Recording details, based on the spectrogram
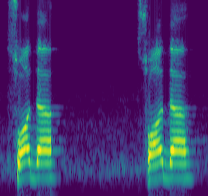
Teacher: sad is part of huruf musta'aliyah, so we must pronounce with a fuller mouth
